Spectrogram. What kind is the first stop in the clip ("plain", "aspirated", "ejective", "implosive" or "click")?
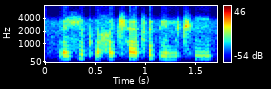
aspirated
